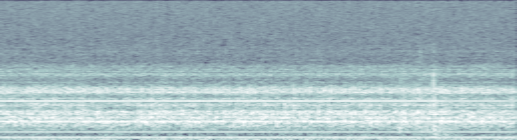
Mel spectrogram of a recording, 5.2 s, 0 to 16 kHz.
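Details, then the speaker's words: Midland 77-095 UK FM CB radio on test set after RF transistor (2SC2075) replacement: steady hiss with low hum, no clean signal, too noisy to reach 20 dB SINAD; a 470uF 16V capacitor found open circuit. "there's no circumstances at which the set will do 20 it's that noisy"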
